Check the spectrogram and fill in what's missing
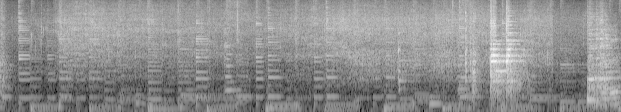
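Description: Mushrooms fry on a hot iron griddle with a steady sizzle, while a spatula scrapes and stirs in a regular rhythm, close and fairly loud, with a few louder clinks near the end.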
